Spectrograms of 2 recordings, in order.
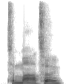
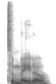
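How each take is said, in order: First: It is said in a British accent. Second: It is said in an American accent. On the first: "starting with the British version" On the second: "and then the American version"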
